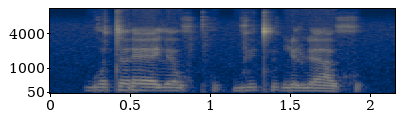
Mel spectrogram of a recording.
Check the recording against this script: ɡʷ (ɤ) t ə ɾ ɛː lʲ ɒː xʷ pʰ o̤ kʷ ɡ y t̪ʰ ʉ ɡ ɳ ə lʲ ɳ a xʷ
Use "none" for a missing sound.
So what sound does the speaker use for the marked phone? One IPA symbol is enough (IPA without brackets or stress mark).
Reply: ɤ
